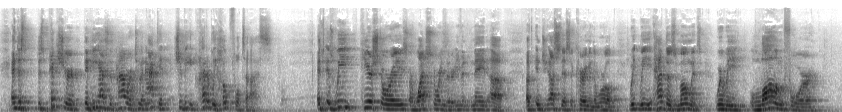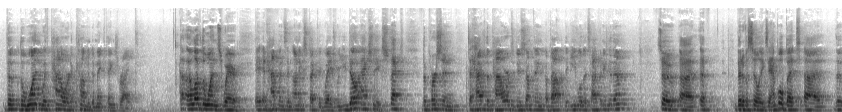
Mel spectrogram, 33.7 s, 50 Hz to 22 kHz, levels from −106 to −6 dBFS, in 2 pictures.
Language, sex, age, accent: English, male, 40-59, American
